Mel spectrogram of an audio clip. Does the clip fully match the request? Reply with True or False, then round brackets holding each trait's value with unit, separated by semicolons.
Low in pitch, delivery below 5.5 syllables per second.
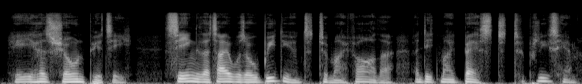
True (110 Hz; 4.6 syllables/s)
